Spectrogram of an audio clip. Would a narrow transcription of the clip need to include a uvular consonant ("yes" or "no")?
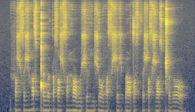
no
